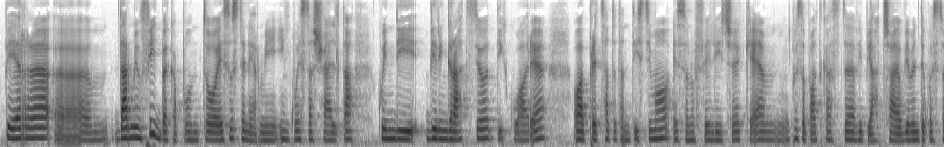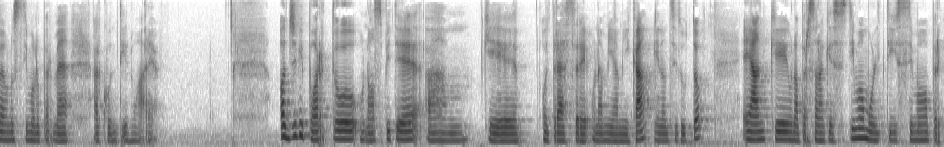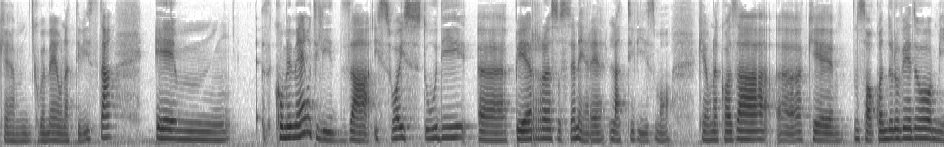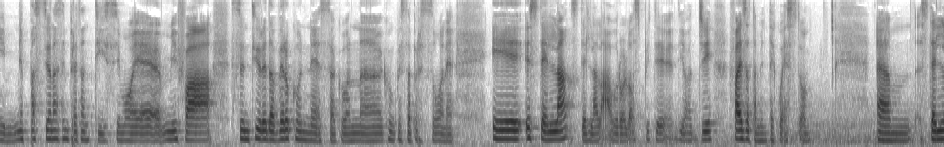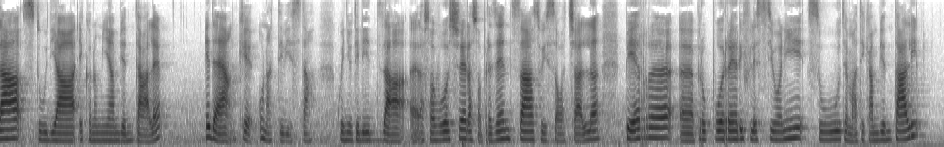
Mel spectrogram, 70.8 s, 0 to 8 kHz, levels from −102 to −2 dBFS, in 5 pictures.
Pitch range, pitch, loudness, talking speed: 145-175 Hz, 160 Hz, -28 LUFS, 120 wpm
